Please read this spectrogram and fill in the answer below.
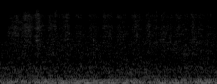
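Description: Faint steady hiss of background room noise, with no distinct sound events.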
